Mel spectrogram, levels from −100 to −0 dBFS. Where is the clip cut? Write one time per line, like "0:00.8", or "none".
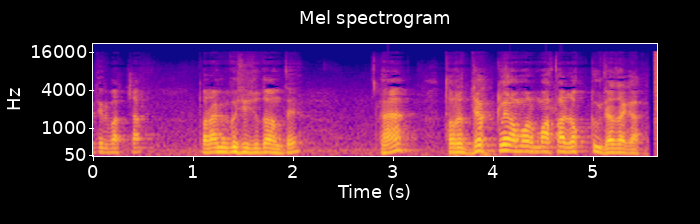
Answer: none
